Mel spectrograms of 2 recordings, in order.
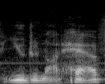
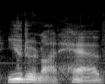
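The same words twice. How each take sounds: First: Said in the usual way. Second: "you do not have" said louder, with a lift on "you"; emphatic translation. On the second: Shown as a demonstration. Teacher stressing Peter's denial, louder. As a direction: push the denial harder.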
